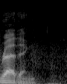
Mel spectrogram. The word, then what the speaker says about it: Reading: the way it is it's kind of like reading and reading it's not the reading railroad even though that's what I used to call it when I played Monopoly as a kid I I mispronounce that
